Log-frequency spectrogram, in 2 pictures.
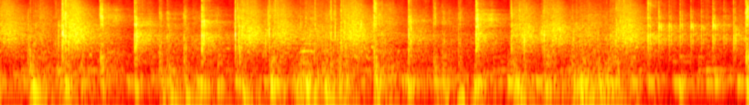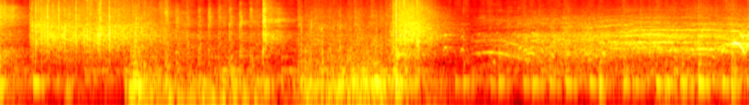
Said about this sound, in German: Einer der Improvisationskünstler klatscht, stampft und stimmt Rhythmen vor. Das Publikum macht es ihm bereitwillig nach.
